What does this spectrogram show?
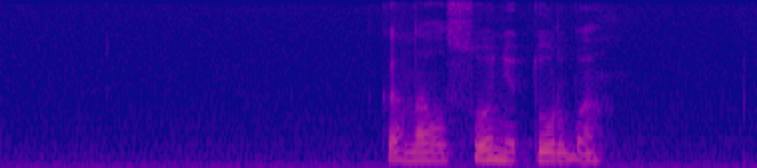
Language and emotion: Russian, neutral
